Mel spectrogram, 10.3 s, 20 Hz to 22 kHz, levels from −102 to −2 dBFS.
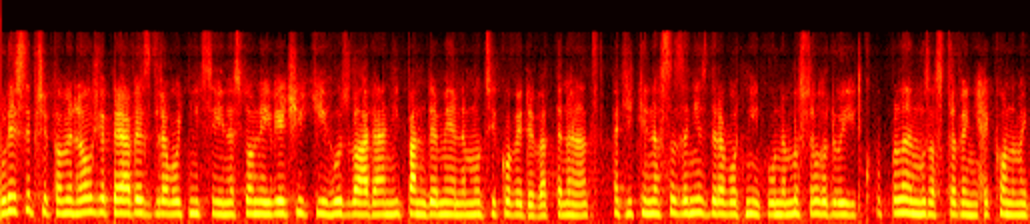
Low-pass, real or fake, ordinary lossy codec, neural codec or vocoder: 10.8 kHz; fake; Opus, 16 kbps; codec, 16 kHz in and 24 kHz out, 0.8 kbps, FocalCodec, streaming, 65536 codes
